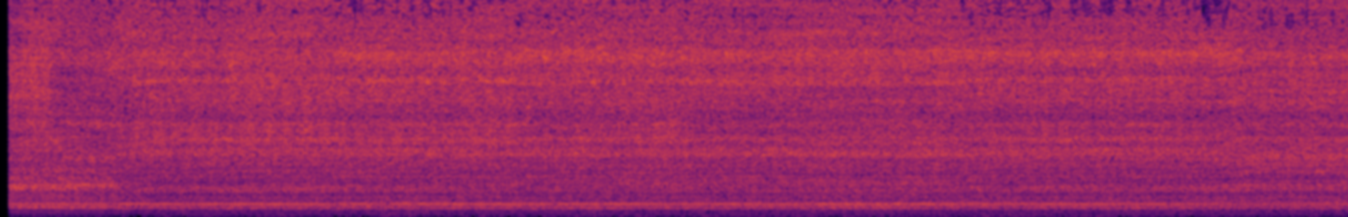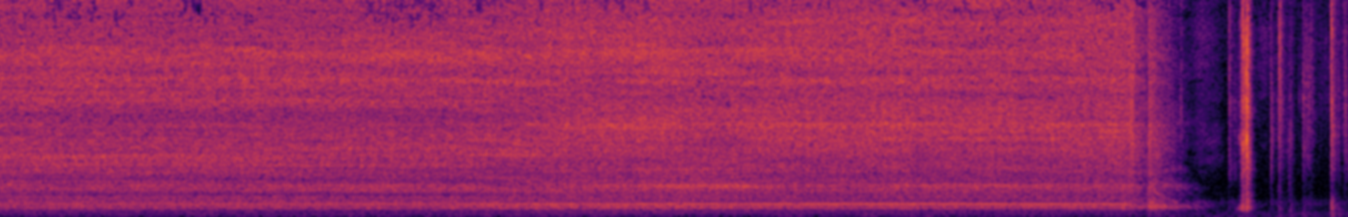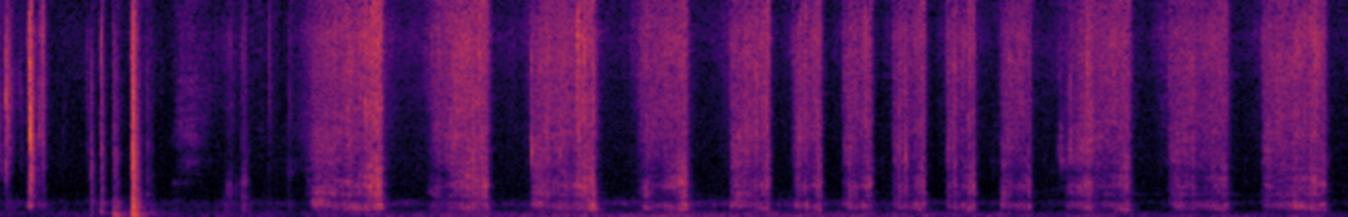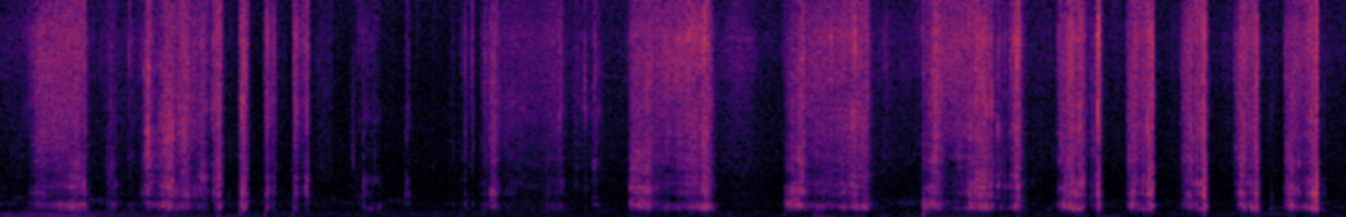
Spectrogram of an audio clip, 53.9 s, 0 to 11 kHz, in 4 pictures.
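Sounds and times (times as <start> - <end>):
hair dryer whining: 0.1 - 25.5.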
